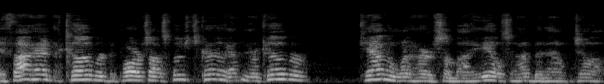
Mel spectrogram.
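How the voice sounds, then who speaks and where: A man with a Southern US accent, high pitch, ordinary pitch variation and a very fast pace, with noticeable background noise. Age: 60s. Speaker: musician. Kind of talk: casual chat. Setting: studio. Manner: halting.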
